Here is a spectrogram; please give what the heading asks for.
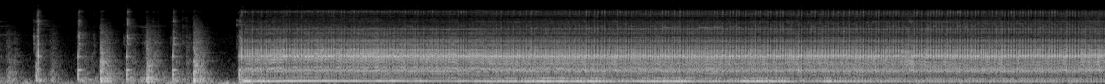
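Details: New engine during break-in: pull-start bursts, then catches and holds a steady even high-pitched buzz with no misses; healthy break-in run.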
